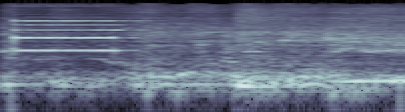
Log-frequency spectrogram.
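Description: A short electronic beep, about half a second long, right at the start, followed by rock music with guitar.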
